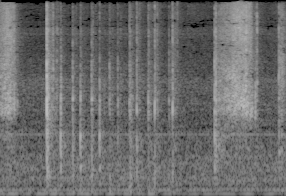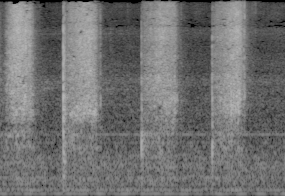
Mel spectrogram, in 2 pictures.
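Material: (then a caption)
Cardboard. Fingertips and short nails of one hand scratch and rub a small, hollow, printed cardboard retail box of saline solution held in the other hand. A quick run of dry, crisp taps and scratches gives way to longer, bright rubbing swipes across the cardboard, all over a low steady background hum.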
